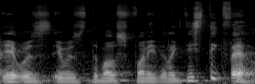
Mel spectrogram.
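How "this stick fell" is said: bad Puerto Rican accent, higher pitch. Retelling what a referee said during a match: horrible Puerto Rican accent. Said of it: "That's a horrible Puerto Rican accent".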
